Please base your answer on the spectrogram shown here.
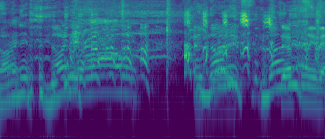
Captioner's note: all laugh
